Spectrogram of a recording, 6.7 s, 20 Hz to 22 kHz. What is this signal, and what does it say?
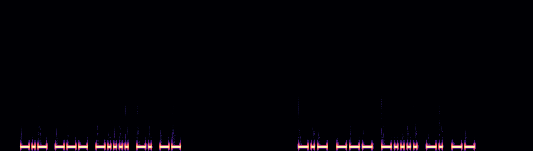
Morse code, heard as a keyed tone, about 30 wpm, 700 Hz. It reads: KO6NM KO6NM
